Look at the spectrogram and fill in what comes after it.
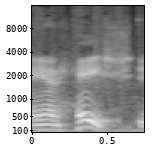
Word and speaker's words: Heche: And while it is true that Anne Heche is the correct pronunciation of her name, Anne Heche it may be Samm's opinion differing from our own, is a common mispronunciation of the name.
